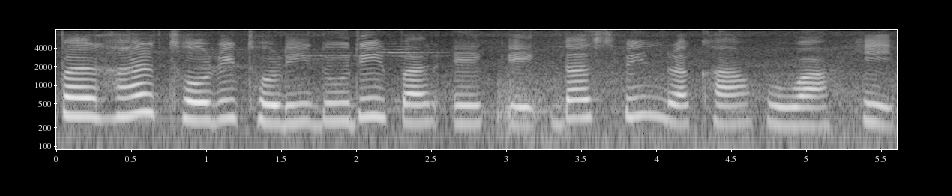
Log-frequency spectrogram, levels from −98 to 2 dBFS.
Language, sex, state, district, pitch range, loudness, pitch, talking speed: Hindi, female, Madhya Pradesh, Dhar, 235-295 Hz, -18 LUFS, 255 Hz, 130 wpm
